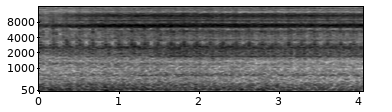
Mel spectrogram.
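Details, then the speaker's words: Restored WO 539S after testing and adjustment: no leaks, float set correctly. Steady, even idle at about 660 RPM, slightly high, with smooth beat and intake hiss and no misses. Fuel pressure 2.5+, vacuum 22+; running cleanly. "Currently idling at about 660 RPM, a little bit higher. Fuel pressure is 2.5 plus."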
